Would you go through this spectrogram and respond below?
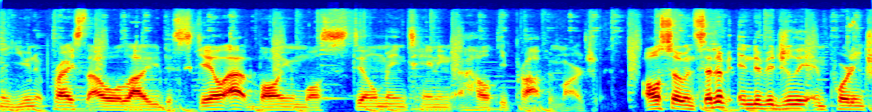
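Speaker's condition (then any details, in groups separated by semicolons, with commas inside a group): No condition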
